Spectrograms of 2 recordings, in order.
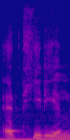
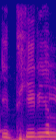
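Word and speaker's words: ethereal: चलिए जी, वर्ड आ गया एथीरियल. बोलो. और इथीरियल भी बोला जाता है. इथीरियल भी ठीक है, एथीरियल भी ठीक है, जो भी आप बोलना चाहें.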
